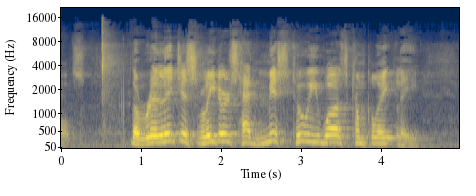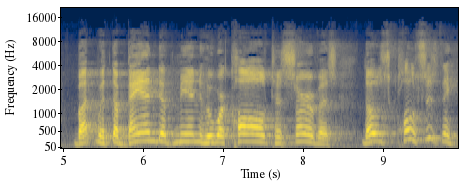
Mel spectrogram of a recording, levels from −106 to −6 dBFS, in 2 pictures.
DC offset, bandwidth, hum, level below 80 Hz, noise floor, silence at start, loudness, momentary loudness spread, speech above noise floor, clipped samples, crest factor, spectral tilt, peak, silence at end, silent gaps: under 0.1%; 14 kHz; none; -58 dBFS; -47 dBFS; 0 s; -16 LUFS; 14 LU; 31 dB; under 0.1%; 16 dB; -4 dB/octave; 0 dBFS; 0 s; none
